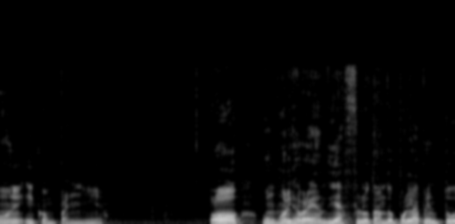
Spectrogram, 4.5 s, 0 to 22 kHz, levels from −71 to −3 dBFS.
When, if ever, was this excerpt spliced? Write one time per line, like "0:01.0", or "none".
none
